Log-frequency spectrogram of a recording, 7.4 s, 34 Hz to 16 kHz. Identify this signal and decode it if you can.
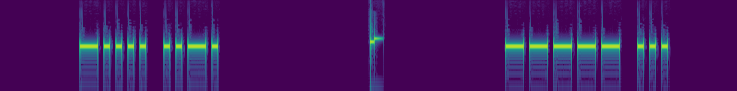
Morse code, heard as a keyed tone, about 20 wpm, 700 Hz. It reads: 6 F 0 S
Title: Single-Letter Single-Number 20wpm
